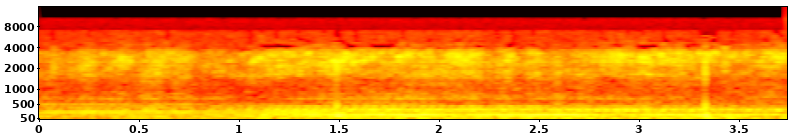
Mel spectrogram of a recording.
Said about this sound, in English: With its twin motors purring in an even, steady rhythm, the gray transport plane slips through the cloudless night sky like some giant bird, leaving the rolling deserts of Arabia behind it and pointing its blunt nose toward Egypt.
